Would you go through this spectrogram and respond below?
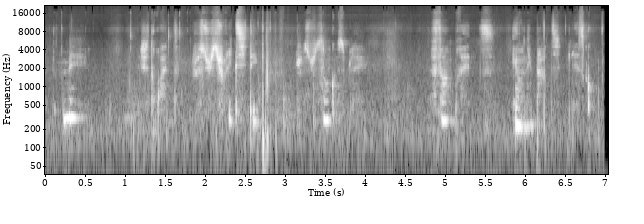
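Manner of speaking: speaking in a hushed whisper. Setting off from her grandparents' place to Lausanne, talking to listeners while whispering. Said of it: "je chuchote".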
